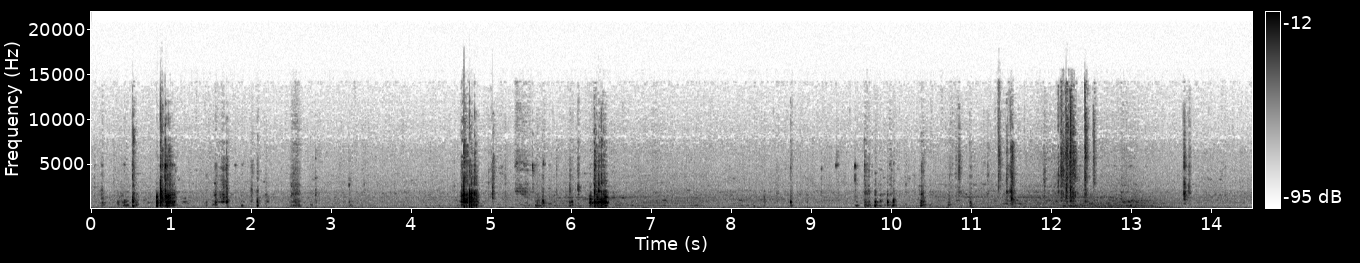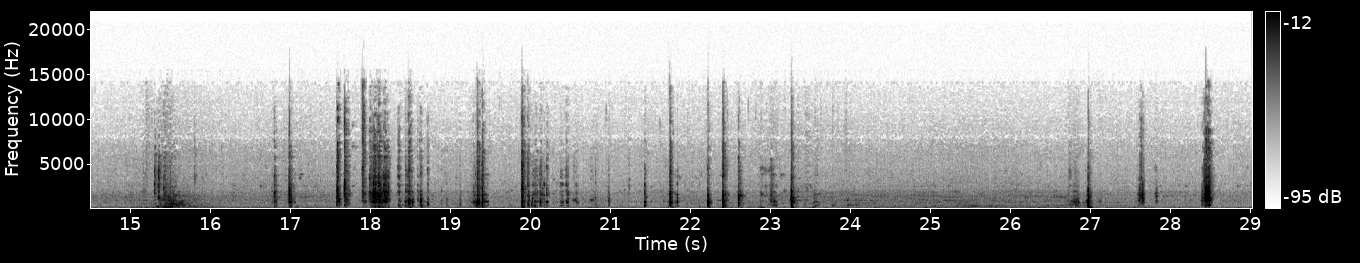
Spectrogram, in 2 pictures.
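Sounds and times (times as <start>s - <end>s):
plastic bricks clicking and clattering: 0.0s - 3.8s, 4.4s - 6.7s, 8.2s - 12.8s, 16.6s - 24.0s, 26.5s - 29.0s.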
